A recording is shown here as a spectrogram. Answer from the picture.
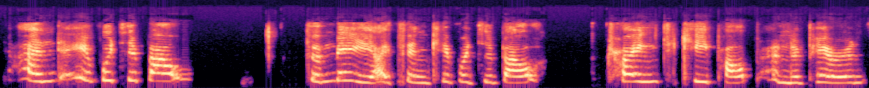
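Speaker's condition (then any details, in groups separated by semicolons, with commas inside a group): Cerebral palsy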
